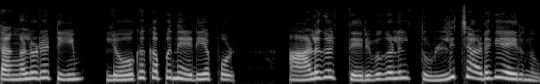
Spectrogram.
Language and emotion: Malayalam, happy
